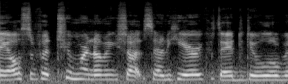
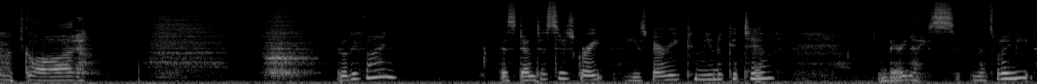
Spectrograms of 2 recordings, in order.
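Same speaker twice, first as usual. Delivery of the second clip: hushed; 3 semitones lower, 20 dB quieter than usual. Real, not acted. Hushed talk before dentist.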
